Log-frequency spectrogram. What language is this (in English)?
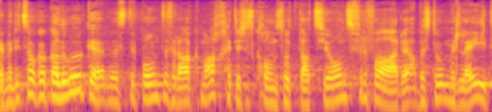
Swiss German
